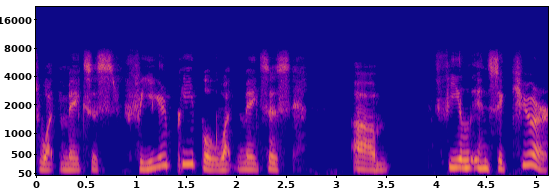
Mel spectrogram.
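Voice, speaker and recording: A man speaks with lively intonation in a provincial Filipino accent. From Philippines, born Vigan, raised Davao City. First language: Ilocano / Bisaya. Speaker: podcast host. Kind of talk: casual vlog monologue. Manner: animated; hesitant, with fillers and repetitions.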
